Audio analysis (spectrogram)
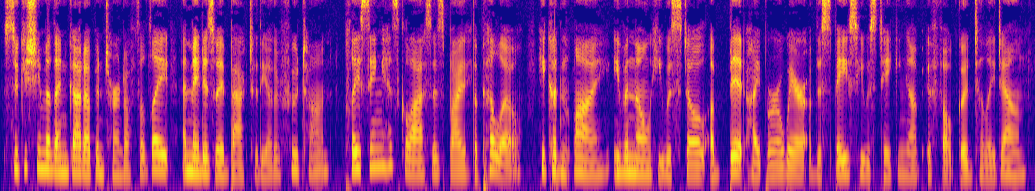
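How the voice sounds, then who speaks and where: A woman's voice: fairly low pitch, normal speed, vocal fry, hardly any pauses, warm tone, dry recording. A woman reading scripted fiction as an audiobook narrator. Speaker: podfic narrator.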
